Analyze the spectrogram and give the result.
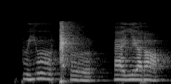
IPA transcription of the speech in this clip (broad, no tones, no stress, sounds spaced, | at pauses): p ʉ j ɵː ǁʰ ɵː | æ lʲ ɑ ɾ ɑ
